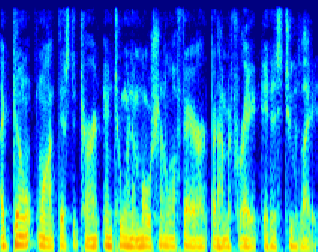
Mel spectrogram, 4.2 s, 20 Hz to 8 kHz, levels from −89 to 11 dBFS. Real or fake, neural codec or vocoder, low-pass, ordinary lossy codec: fake; codec, 24 kHz, 6 kbps, HILCodec; 7.2 kHz; MP3, 48 kbps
